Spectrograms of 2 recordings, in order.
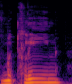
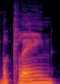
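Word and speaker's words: McClean: Likewise, and again I've heard him say this on Welcome to Wrexham, McLean, James McLean, not McLean. I called him McLean all last season.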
